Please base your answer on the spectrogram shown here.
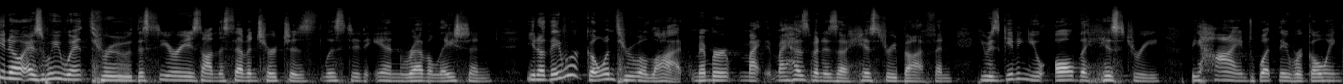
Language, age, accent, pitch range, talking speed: English, 50-69, American, 175-230 Hz, 195 wpm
